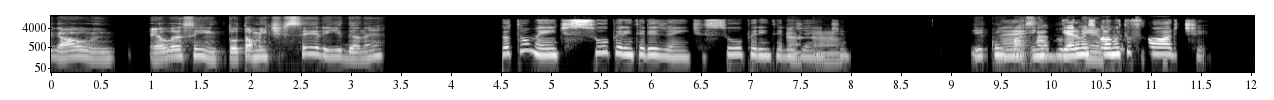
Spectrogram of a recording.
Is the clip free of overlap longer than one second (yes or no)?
no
